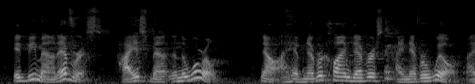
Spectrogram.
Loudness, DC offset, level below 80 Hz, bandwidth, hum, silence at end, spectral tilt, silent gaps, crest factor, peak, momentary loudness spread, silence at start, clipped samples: -32 LUFS; under 0.1%; -64 dBFS; 15.5 kHz; none; 0 s; -6 dB/octave; none; 16 dB; -14 dBFS; 7 LU; 0.15 s; under 0.1%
